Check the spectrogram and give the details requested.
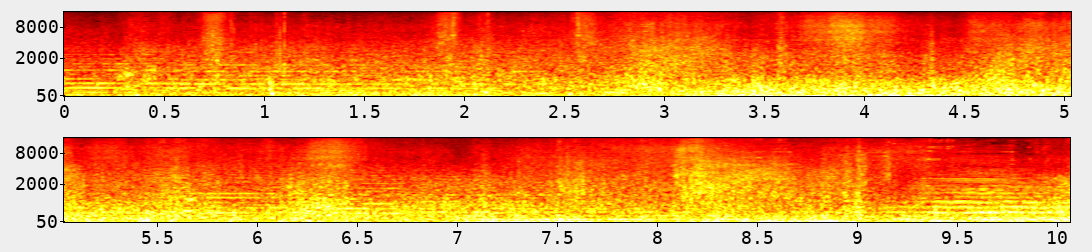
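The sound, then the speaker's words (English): Loud, continuous rushing of fast river water, a dense steady roar with churning splashes and gusty surges, with no voices throughout. “The river runs fast, so fast that both friends struggle to stay together.”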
